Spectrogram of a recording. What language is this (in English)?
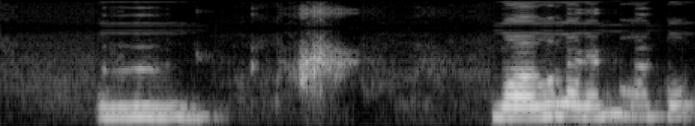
Assamese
